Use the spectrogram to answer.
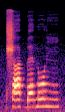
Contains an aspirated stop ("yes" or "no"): no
